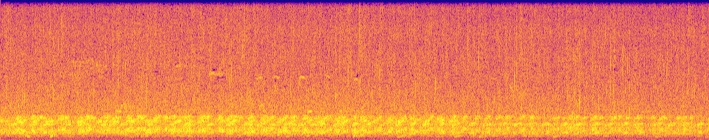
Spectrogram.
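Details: Many frogs croaking together beside a river, a thick pulsing chorus with short quick notes layered densely, plus a steady hiss from the surroundings.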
